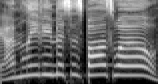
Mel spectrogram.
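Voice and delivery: sing-song called-out voice.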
